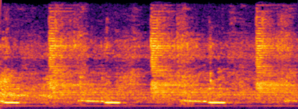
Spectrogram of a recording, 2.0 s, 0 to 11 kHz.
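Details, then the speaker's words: 1928 Lux Blossom Time shelf/wall clock said not to work, wound a couple of turns before cleaning: even tick-tock about one beat every 0.7 seconds with steady rhythm; movement running normally. "They say it didn't work, but I grabbed the key and gave it a couple of turns, and it is ticking away."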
